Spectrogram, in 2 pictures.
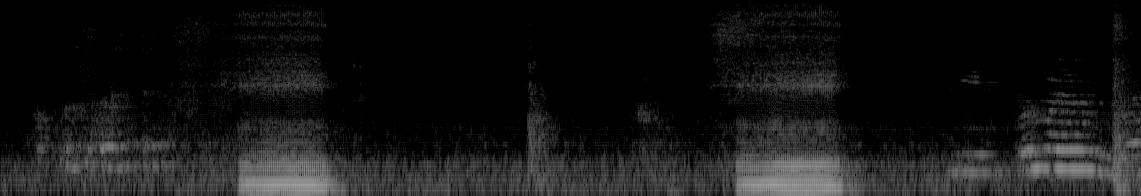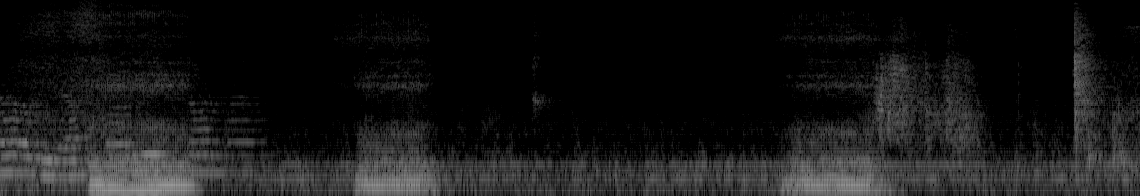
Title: French mastiff MAKO SNORING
